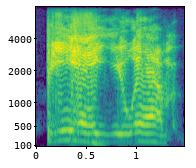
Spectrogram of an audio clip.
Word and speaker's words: Baum: B-A-U-M. Baum. You pronounce the A before you do the U.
